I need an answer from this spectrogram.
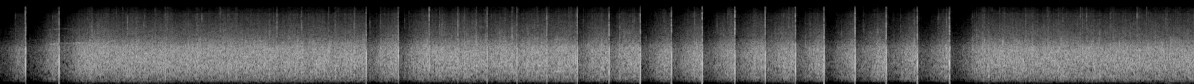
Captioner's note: applause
